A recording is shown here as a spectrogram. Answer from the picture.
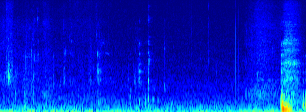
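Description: Faint chewing with small mouth clicks, then one short voiced sound near the end that falls in pitch.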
